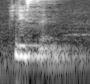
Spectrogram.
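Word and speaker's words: listen: इन दोनों में T silent है, ऑफन, लिसन।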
